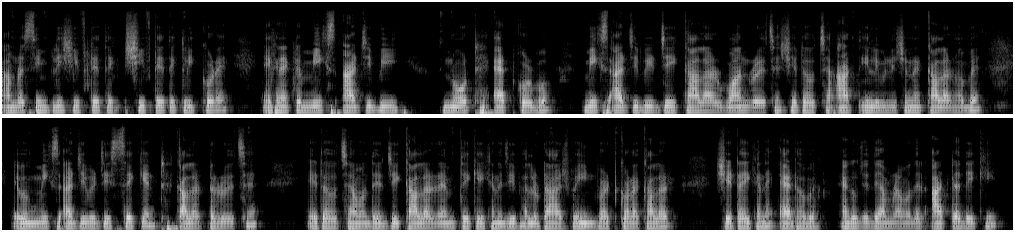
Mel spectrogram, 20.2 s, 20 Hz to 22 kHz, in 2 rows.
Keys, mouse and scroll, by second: 7.4-19.1 drag.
